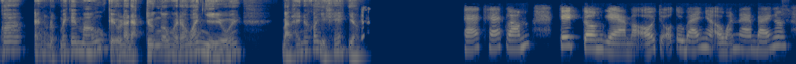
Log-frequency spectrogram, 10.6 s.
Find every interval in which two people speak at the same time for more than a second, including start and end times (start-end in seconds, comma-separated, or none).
none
